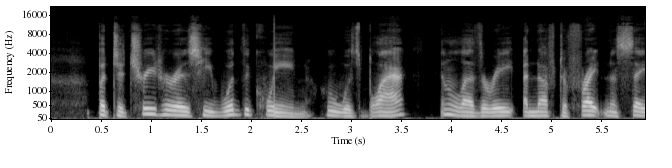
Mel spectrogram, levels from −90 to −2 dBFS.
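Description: From the start and across the whole speech recording there is sample clock jitter. The converter's clock wanders by something on the order of a microsecond, so each sample lands slightly off its proper instant. Because the resulting error scales with how fast the waveform is changing, it rides on the louder and brighter parts of the speech as a faint hiss or grain, roughly 45 dB below the signal, and drops away in the pauses.

At 2.23 s comes an overlap between stream segments, lasting about 23 ms until 2.26 s. Two segments, which fit a segment length of around 4 s, carried time stamps that overlapped. The player discarded that span as if it were duplicated, although the material was not actually repeated. That slice of audio is simply gone, and the waveform jumps across the gap, producing a brief click or small skip.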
